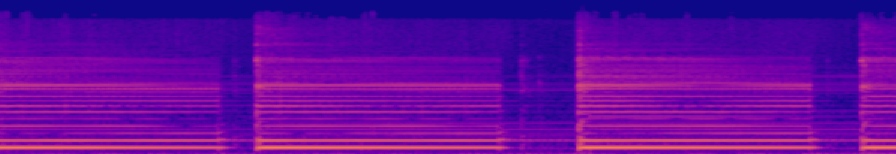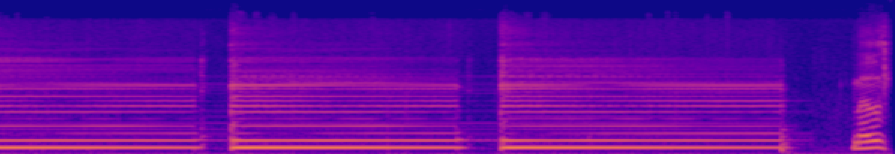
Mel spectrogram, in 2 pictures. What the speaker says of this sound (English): Place your tuning wrench on the pin marked F sharp in the lower octave and pluck the proper string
